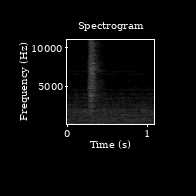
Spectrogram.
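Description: Air brakes on a truck in a PC truck simulator with the ProMods map let out a short, faint hiss when the handbrake is applied, over a steady engine drone.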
